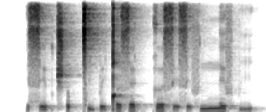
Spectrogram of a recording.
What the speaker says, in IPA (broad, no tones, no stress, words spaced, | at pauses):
sḛpt͡ʃʼəp ǀḭpḛǃəsɛ kːəsḛsḛf nːefpḭ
